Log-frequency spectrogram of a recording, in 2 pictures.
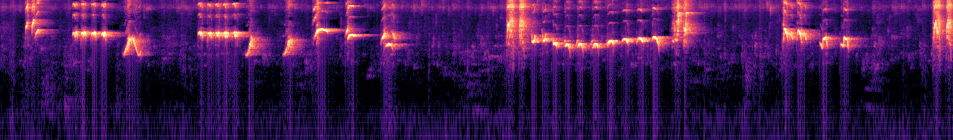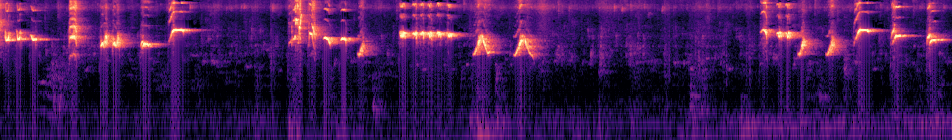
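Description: Cucak ijo (green leafbird) singing vigorously in bursts of a few seconds with short pauses. Its loud whistled notes slide downward, mixed with rapid clicking chatter, and one longer phrase comes about eight seconds in.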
